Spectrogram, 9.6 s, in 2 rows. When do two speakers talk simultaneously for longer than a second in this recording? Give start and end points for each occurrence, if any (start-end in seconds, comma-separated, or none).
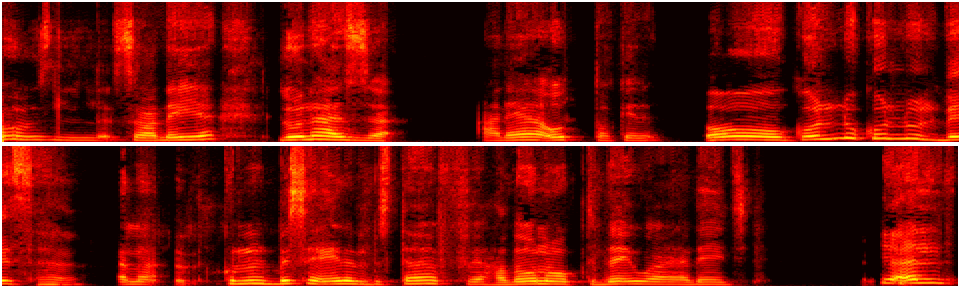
none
